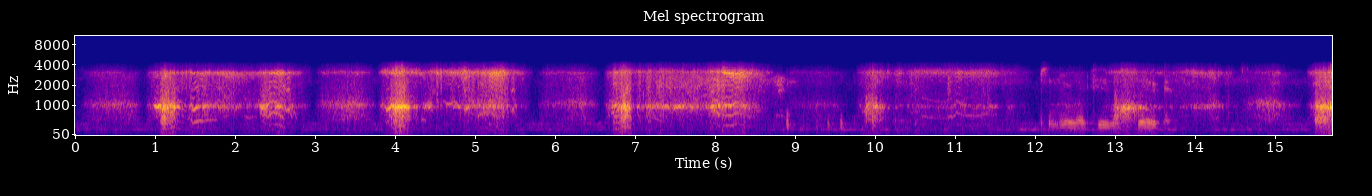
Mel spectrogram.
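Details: Loud, high, whistling snores that come and go unevenly, each with a buzzing, squeaky quality; snoring.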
